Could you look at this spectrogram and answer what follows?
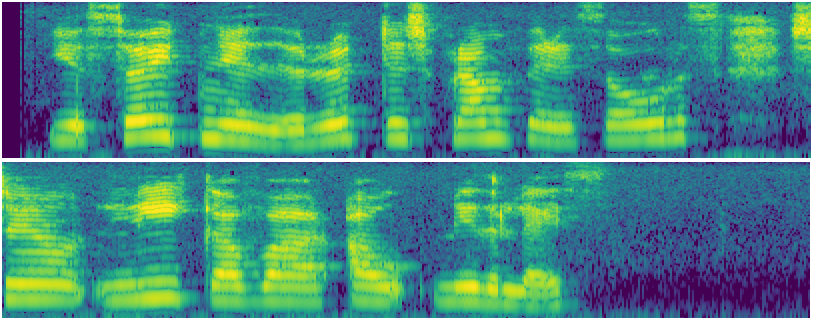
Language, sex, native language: Icelandic, other, Icelandic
